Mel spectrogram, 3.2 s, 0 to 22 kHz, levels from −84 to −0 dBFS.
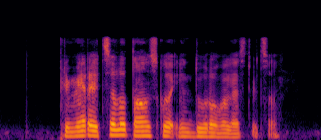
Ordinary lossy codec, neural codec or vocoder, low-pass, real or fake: none; codec, 16 kHz, 4 kbps, FreqCodec, smaller model; 7.2 kHz; fake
